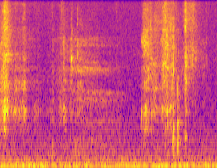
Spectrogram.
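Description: Faint rustling and scraping of stiff paper cards being slid out of a small wooden box, with a few slightly louder scrapes near the end.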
